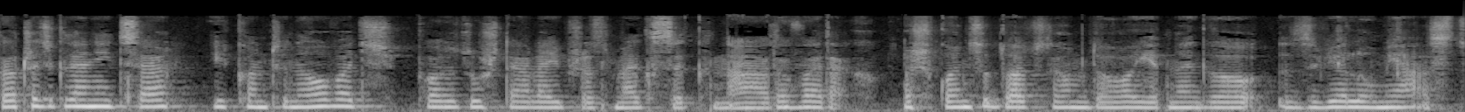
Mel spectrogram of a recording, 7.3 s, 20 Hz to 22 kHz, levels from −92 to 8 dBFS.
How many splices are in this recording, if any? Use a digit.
1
